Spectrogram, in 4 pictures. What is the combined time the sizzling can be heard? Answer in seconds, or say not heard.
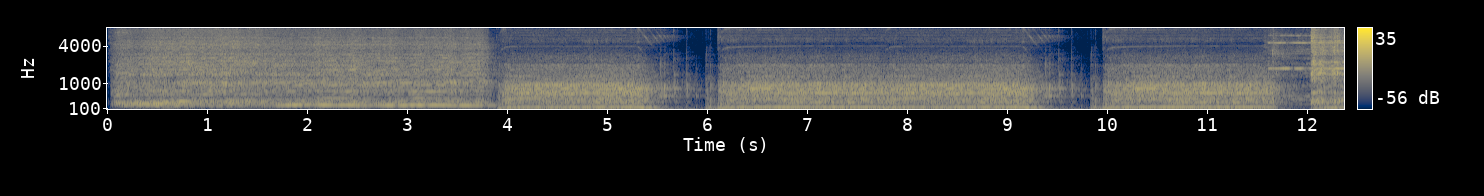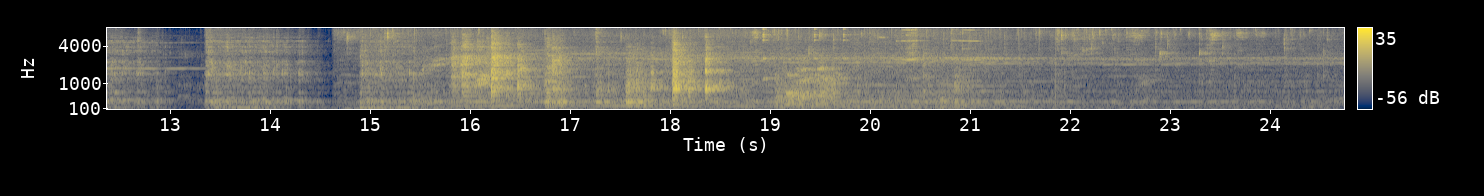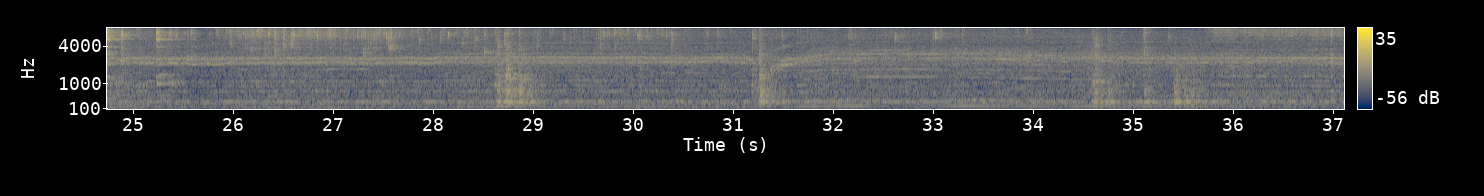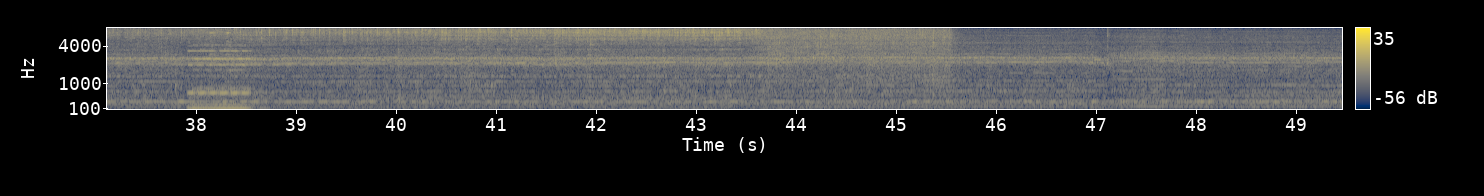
31 s.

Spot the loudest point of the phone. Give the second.
19 s.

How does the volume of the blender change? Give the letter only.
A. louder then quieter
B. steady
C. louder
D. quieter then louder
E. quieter
E.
